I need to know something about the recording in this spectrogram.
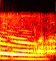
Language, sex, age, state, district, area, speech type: Manipuri, female, 30-45, Manipur, Kangpokpi, urban, conversation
